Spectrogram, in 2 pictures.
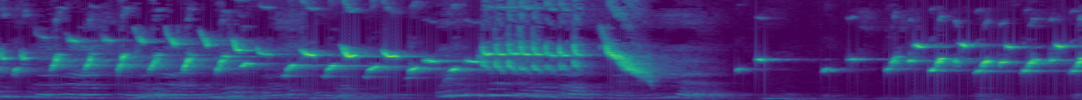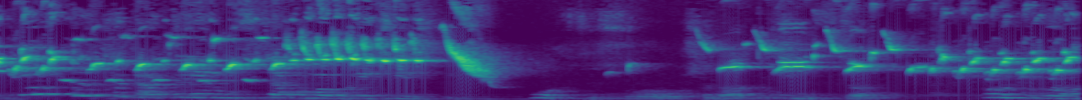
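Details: Goldfinch hybrid in full song for about ten seconds, mixing fast high trills, buzzy downward sweeps and chattering twitters, with faint low sounds underneath.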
